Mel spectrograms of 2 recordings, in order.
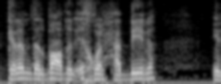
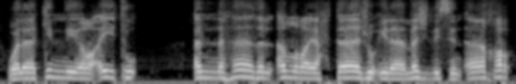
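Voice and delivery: usual speaking voice

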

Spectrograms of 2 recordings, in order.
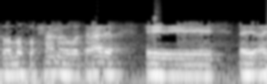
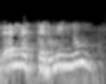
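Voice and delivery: quoting a student; 7 semitones higher than usual. Retold or imitated. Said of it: "قالت".

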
